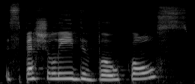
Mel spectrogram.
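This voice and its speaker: A woman from Norway with a Norwegian accent, chatting casually in a vlog, pausing and thinking aloud, a little sleepy. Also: sits high, fairly even intonation. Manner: halting, thinking aloud with fillers. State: just woken up, short on sleep. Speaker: stitching vlogger.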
